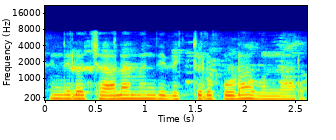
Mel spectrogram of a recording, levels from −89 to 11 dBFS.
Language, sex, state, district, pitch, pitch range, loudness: Telugu, male, Andhra Pradesh, Manyam, 150 Hz, 145-155 Hz, -15 LUFS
